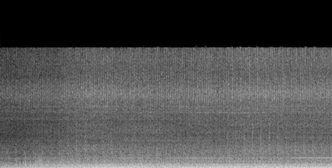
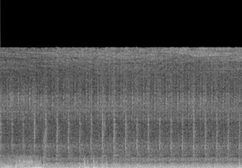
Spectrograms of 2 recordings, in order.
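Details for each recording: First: Engine after replacing the broken knock sensor behind the engine under the intake manifold: smooth, even idle with a steady low hum and no knocking or ticking; engine now quiet and healthy. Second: Honda engine at idle with a light, regular tapping about three ticks a second, less prominent at higher rpm; valves already adjusted. Cause was a faulty knock sensor with a check-engine code, not valve lash.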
